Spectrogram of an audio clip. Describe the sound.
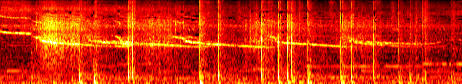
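Fireworks exploding: many sharp, loud bangs in an irregular burst, with whistling rockets whose pitch slides downward between the blasts.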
